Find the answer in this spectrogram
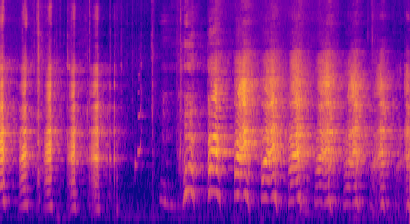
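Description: A woman laughing in quick, rhythmic bursts. After a lull of about a second comes a longer run of laughter.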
